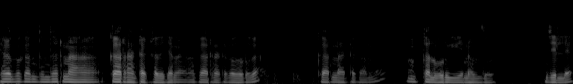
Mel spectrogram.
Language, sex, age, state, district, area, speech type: Kannada, male, 18-30, Karnataka, Gulbarga, rural, spontaneous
